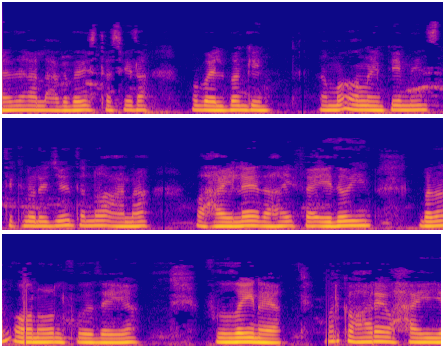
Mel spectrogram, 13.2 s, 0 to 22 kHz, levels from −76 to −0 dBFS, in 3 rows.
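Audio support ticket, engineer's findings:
Likely MP3 compression at low bitrate, consistent with about 32 kbps. Encoder starved of bits, dropping weak frequency lines frame to frame. Heavy codec damage throughout: watery, swirly texture on speech, smeared attacks. Treble cut at a fixed point, nothing above 10.5 kHz, so sibilants dull and chirpy.

Gap between chunks. Stream delivered in 3.0 s chunks with silence inserted at each join, from codec padding or a player starting each chunk late. Audible as a 23 ms hole at regular 3 s intervals. At 2.99 s, between "dirista sida mobile banking" and "ama online payments". At 6.01 s, after "noocaan ah", before "waxay leedahay faa’iidooyin badan". At 9.04 s, after "waxay leedahay faa’iidooyin badan". At 12.06 s. No audio lost, only interrupted.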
